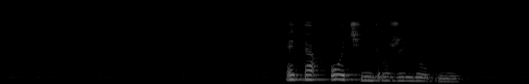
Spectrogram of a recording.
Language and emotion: Russian, positive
